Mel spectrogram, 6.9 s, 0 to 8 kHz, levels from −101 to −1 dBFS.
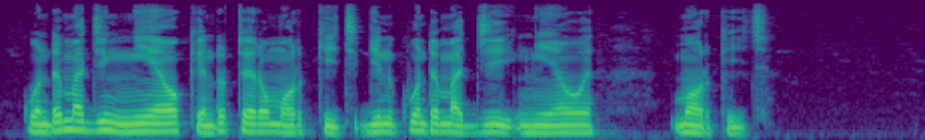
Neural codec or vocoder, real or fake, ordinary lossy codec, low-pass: none; real; none; 7.2 kHz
